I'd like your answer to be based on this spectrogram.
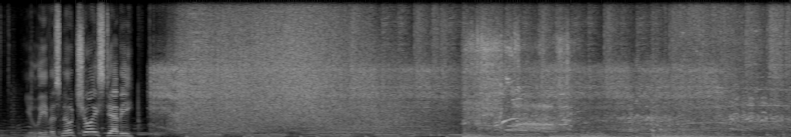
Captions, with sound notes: You leave us no choice, Debbie. (spectators shrieking)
